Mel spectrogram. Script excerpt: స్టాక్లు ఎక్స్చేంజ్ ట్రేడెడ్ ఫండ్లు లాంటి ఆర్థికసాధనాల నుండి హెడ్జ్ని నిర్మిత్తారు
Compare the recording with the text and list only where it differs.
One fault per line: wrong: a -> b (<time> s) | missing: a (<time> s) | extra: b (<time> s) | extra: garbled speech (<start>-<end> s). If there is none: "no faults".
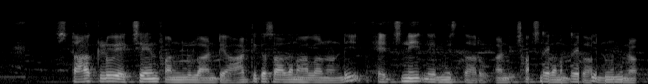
missing: ట్రేడెడ్ (1.6 s)
extra: garbled speech (4.9-6.4 s)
